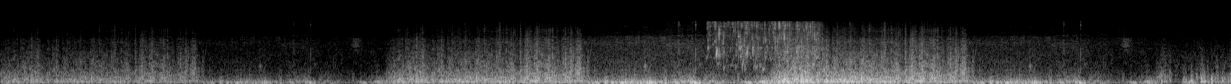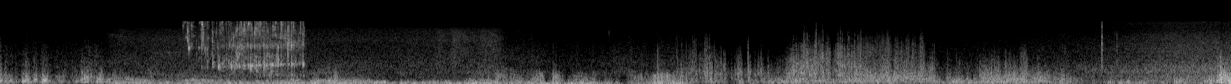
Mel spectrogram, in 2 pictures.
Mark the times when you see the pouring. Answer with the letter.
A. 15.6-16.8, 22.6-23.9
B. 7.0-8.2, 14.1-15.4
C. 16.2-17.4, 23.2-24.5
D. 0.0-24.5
B.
